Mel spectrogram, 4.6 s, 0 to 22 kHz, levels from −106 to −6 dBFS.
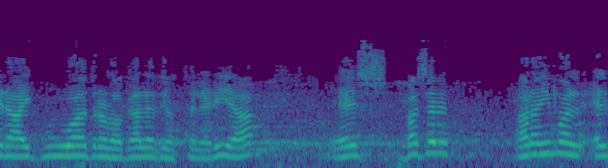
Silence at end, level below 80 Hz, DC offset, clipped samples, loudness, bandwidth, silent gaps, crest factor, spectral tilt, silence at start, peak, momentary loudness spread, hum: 0 s; -78 dBFS; under 0.1%; under 0.1%; -50 LUFS; 7.6 kHz; none; 18 dB; -4 dB/octave; 0 s; -32 dBFS; 12 LU; none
